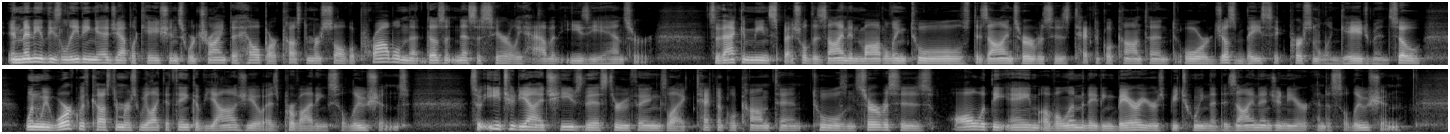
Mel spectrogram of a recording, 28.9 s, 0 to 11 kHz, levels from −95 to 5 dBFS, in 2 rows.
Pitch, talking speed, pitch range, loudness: 120 Hz, 170 wpm, 110-130 Hz, -28 LUFS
